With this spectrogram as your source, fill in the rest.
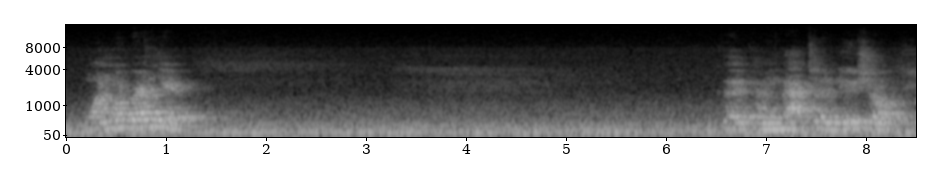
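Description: A young woman speaks calmly, giving instructions close to a microphone.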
